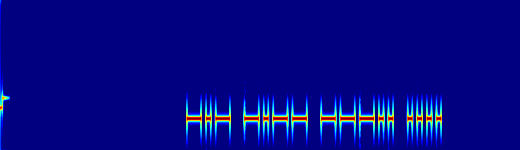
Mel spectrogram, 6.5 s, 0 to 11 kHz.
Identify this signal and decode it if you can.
Morse code, heard as a keyed tone, about 20 wpm, 700 Hz. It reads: KY8H
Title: USA Call Signs - 4 Characters - 20wpm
